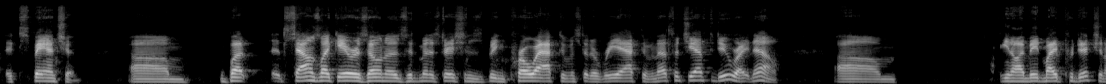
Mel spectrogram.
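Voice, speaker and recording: Bright, forceful man talking college sports. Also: a little high, no echo. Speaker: sports podcast co-host and analyst. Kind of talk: conversational sports commentary.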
